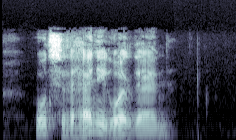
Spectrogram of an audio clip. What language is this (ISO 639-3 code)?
kab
